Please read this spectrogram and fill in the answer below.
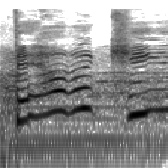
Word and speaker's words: Quay: I know it looks like it's spelled Quay, but it's Key Australia.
